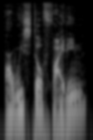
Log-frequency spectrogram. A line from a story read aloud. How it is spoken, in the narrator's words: Yossi asked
